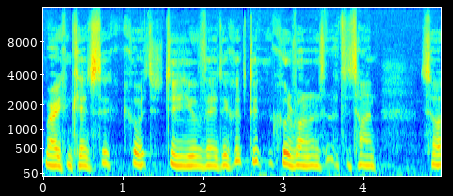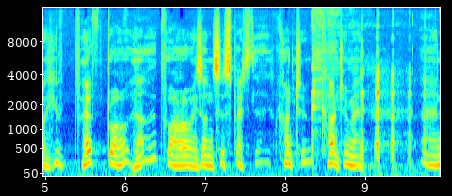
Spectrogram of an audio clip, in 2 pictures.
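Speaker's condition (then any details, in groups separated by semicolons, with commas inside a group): Parkinson's disease; deep brain stimulation, left leg onset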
